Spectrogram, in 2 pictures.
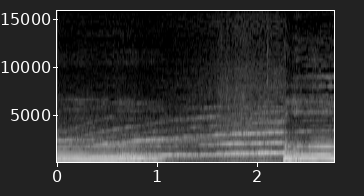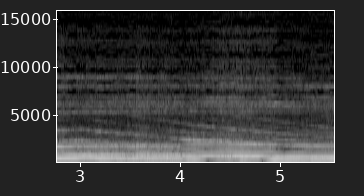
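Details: German Shorthaired Pointer howling in long, sustained tones that slide slowly up and then settle, with a sudden jump to a higher pitch midway before holding steady and gradually falling.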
